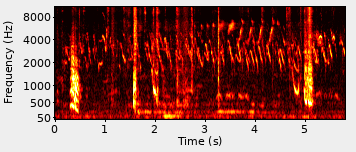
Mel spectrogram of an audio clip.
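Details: Chicks of the grey francolin calling their mother: a clear run of high, downslurred peeps in quick succession from several chicks, with a few loud thumps and a low hum.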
